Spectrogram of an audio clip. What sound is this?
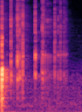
Sound effects > Objects / House appliances
OBJCont-Blue Snowball Microphone, Cu Spray Can, Pop Open, Shake Nicholas Judy TDC
A spray can popping open with a shake.
Blue-brand, spray-can, shake, pop, Blue-Snowball, open, lid, foley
